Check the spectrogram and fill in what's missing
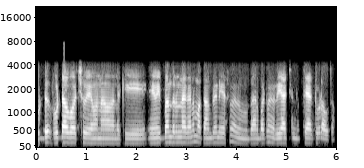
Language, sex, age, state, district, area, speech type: Telugu, male, 18-30, Andhra Pradesh, Krishna, urban, conversation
